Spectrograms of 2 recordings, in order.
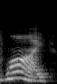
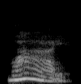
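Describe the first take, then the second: First: The word sounds angry and furious. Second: The word sounds open and curious. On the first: The question keeps you stuck. The speaker calls it wrong. "which is furious" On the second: The question helps you move forward. The speaker calls it right. "which is curious"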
